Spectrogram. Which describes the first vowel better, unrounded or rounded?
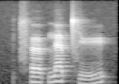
rounded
